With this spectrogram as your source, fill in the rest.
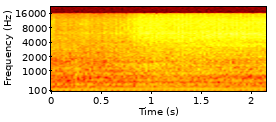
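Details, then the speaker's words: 2000 Fiat Panda Young (141 chassis), hot engine after repair of worn piston rings and oil passing into the combustion chamber, with new timing chain and tensioner, valves, oil pump, radiator and thermostat: almost silent, smooth, even idle with a low steady hum and no knocking or rattle. "praticamente nessun rumore tutta un'altra cosa ma è proprio un'altra cosa io un motore di panda così silenzioso non l'ho mai sentito"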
